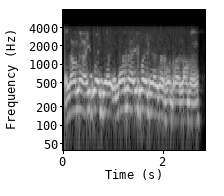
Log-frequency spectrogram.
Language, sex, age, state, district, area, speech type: Tamil, male, 45-60, Tamil Nadu, Tiruchirappalli, rural, conversation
